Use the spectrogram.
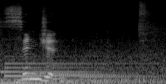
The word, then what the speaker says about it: St. John: St. John is your middle name and is pronounced Singen.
